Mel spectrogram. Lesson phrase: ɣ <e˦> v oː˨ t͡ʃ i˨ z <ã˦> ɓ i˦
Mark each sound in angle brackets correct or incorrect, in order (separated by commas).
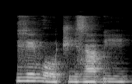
correct, correct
